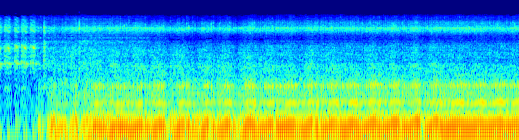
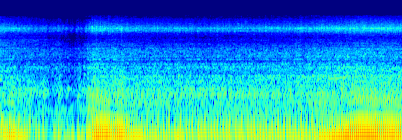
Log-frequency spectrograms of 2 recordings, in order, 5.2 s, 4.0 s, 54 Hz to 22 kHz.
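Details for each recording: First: 2006+ Yamaha R6 that died at idle when below about 160–170°F. First start after the clearances were reset back into spec (they had gone out after about 5,000–6,000 miles): catches after a brief crank into a steady, even idle; timing correct. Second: 2006+ Yamaha R6 cold idle below about 160–170°F, catalytic converter removed: uneven idle that sags and is blipped to stay running, then stalls; owner suspects valve adjustment or lack of back pressure.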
